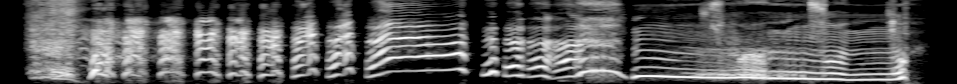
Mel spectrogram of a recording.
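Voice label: female angry with elements of romance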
